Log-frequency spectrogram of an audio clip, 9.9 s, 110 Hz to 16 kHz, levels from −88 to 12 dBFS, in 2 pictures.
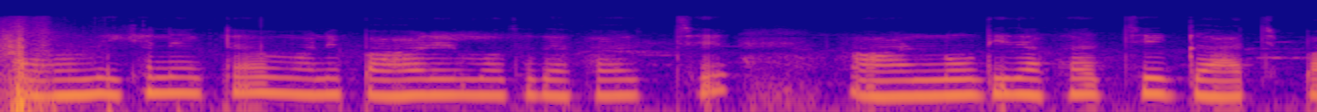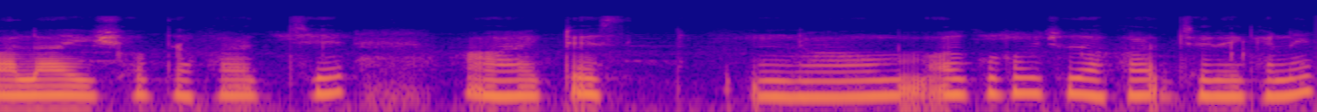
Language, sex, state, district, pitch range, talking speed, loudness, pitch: Bengali, female, West Bengal, Purulia, 230-245 Hz, 160 wpm, -25 LUFS, 235 Hz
